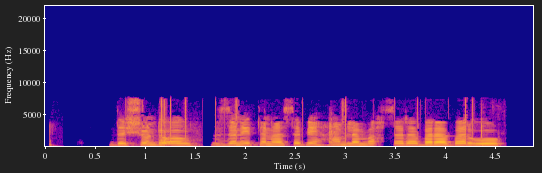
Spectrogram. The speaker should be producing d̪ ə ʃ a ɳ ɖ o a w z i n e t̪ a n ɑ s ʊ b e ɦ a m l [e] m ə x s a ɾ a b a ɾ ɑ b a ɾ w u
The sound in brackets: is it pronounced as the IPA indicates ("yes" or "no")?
no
